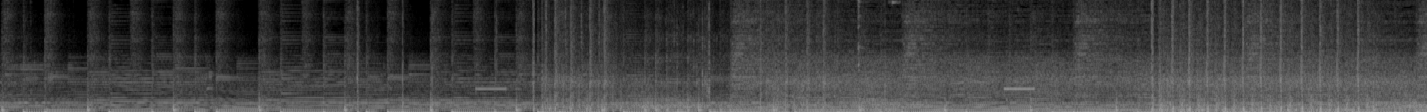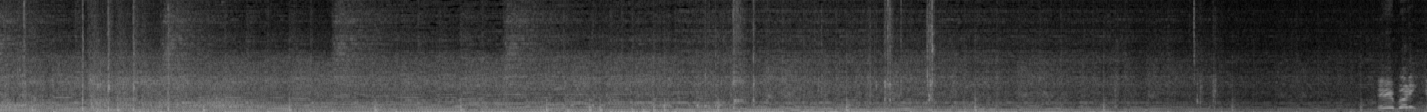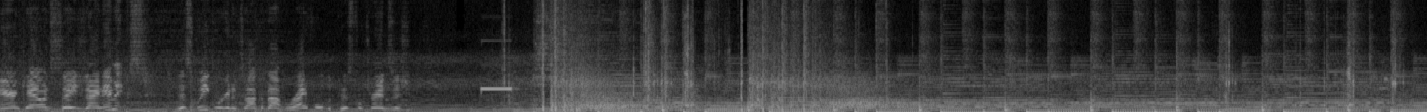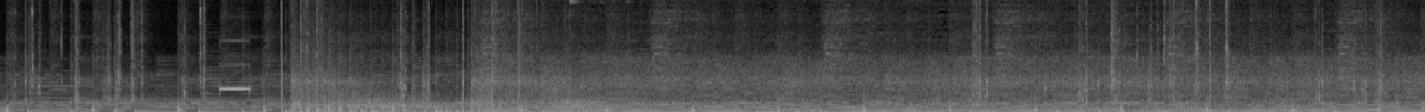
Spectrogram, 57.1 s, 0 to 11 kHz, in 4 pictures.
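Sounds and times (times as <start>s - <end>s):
rock music: 0.0s - 57.0s
rapid gunshots: 5.2s - 9.5s, 11.3s - 17.1s, 33.9s - 37.8s, 43.6s - 49.7s.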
